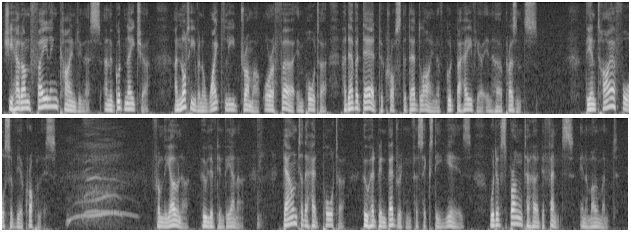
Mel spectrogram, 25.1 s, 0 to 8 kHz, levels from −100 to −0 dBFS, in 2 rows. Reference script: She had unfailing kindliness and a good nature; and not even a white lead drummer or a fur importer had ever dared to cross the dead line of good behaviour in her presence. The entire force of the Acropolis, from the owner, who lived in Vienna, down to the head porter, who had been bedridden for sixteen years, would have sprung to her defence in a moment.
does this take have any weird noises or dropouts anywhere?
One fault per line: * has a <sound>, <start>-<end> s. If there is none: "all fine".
* has a breath, 13.8-15.3 s
* has a thud, 17.6-17.9 s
